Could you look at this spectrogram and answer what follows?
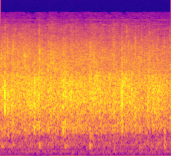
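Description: A church congregation claps together in praise during a sermon. The clapping is a continuous, moderately loud, even patter of many hands with no clear voices on top.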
